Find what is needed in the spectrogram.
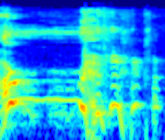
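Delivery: high, loud howl imitating a dog; imitated dog scream. Owner imitating his dog screaming in the car, loud high howl. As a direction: howl like a dog left alone. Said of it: "You can hear him from inside the shop".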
